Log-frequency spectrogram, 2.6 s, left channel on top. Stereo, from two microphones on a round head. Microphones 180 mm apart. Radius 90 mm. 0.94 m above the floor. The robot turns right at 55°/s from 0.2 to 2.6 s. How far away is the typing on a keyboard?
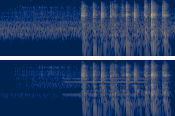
About 0.9 m.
